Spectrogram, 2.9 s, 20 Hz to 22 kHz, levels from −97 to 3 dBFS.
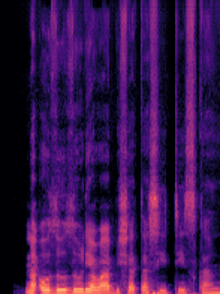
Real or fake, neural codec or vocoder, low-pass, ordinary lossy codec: fake; vocoder, 44.1 kHz, 128 mel bands every 512 samples, BigVGAN v2; none; none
